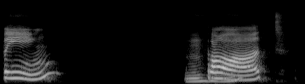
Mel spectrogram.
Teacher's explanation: it's a th sound and it's the voiceless th sound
